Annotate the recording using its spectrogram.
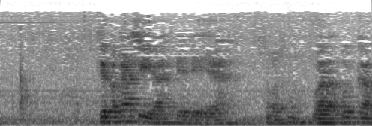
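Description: A man speaks animatedly into a microphone.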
